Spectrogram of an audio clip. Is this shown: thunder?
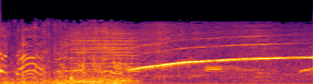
no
